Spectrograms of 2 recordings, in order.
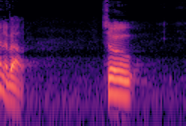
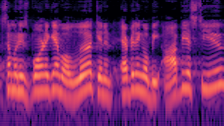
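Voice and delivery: normal talking voice

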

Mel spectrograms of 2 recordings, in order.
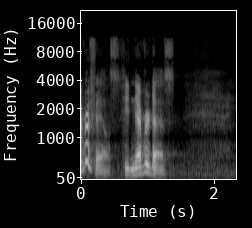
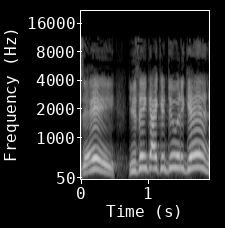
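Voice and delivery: higher, louder tightrope walker calling to the crowd; showman's call; 11 semitones higher, 6 dB louder than usual. Retold or imitated. Tightrope walker to the cheering crowd, a higher, louder call. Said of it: "he comes back and he says".

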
